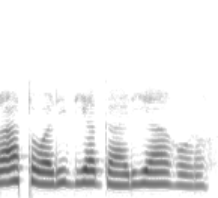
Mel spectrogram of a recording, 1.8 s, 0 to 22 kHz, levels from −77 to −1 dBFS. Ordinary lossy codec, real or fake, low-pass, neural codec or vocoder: none; real; 14.4 kHz; none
